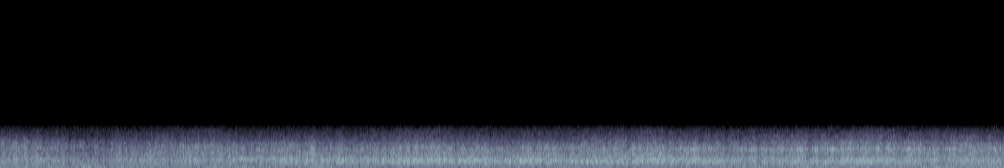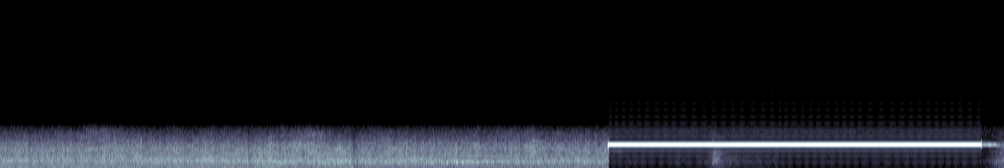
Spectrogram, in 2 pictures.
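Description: Engine of a Techniwell high-pressure pump unit running steadily. About sixteen seconds in, a loud single-tone high-pitched alarm buzzer sounds for about four seconds and drowns out the engine.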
